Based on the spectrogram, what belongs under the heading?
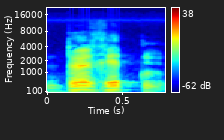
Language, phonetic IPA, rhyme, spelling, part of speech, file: German, [bəˈʁɪtn̩], -ɪtn̩, beritten, adjective / verb, De-beritten.ogg
- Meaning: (verb) past participle of bereiten; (adjective) mounted, on horseback (riding horses)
